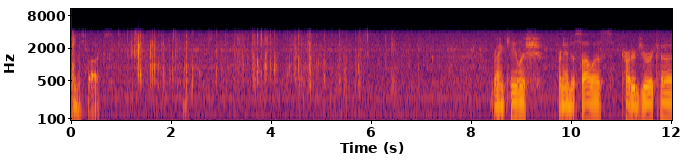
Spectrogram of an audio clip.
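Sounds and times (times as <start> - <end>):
faint hum: 0.0 - 12.0
wrapper crinkling: 0.9 - 6.5.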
